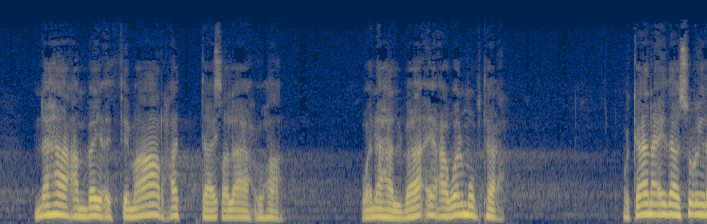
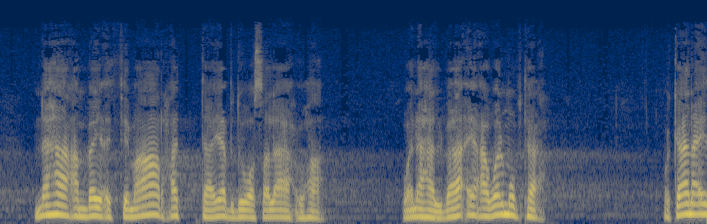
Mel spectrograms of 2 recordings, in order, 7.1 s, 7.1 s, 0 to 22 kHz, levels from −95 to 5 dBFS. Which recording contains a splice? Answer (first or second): first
